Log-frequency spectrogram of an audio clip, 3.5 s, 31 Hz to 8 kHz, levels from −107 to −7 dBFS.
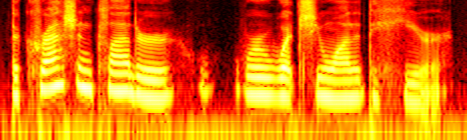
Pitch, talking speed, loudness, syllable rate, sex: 195 Hz, 170 wpm, -19 LUFS, 4.6 syllables/s, female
